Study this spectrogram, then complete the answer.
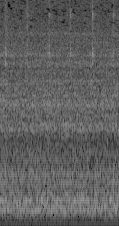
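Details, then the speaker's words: Small sink pump in a truck hums with wavering pitch and loudness, its speed fluctuating even after the connection was soldered; the owner suspects badly corroded wiring giving a flaky, inconsistent current supply. "you hear how the the amplitude and the sound of the pump is changing it's not getting it's not getting a consistent amperage"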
